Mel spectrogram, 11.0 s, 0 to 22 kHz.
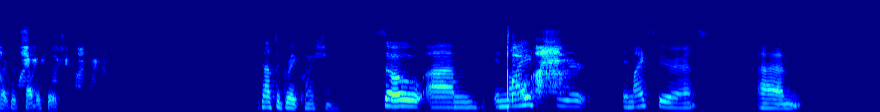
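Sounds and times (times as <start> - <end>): person speaking: 0.0 - 1.3.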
